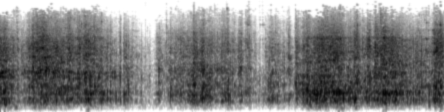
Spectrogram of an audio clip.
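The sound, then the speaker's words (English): Plastic Lego bricks are rummaged through in a pile, making a dense, continuous clattering rattle of small pieces knocking together. The sound briefly thins midway before resuming at full loudness. “That was the sound of me searching for Legos.”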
